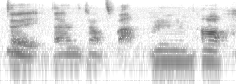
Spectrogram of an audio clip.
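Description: Woman, Taiwanese Mandarin accent, bright, animated rambling chat, quick, distant hissy recording. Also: lowish voice, roomy sound. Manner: animated, rambling, self-interrupting. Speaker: podcast host. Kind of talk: casual chat, storytelling.

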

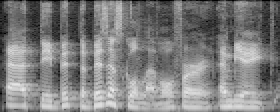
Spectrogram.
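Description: Bright-voiced man explaining calmly. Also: mid-range voice. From Philadelphia, USA. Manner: articulate, measured explanations. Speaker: guest, admissions consultant. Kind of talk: podcast interview.

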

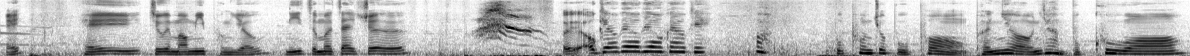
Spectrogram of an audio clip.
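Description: A man's voice: fairly high pitch, slow. A man acting a chatty young newcomer in an audio drama, muttering playfully to himself in Taiwanese Mandarin. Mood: playful, wry. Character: chatty, wry young man new to the neighborhood. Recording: clear noise behind the voice.

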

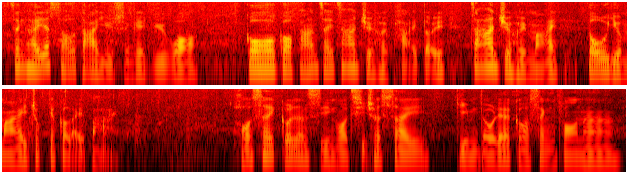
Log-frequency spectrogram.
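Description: A man's voice: mid-range voice, warm tone, a little hiss or hum, lightly acted. A man playing an earnest, determined young son of a market family in a radio drama, speaking persuasively in Hong Kong Cantonese. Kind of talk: scripted radio drama dialogue.

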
